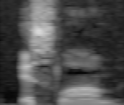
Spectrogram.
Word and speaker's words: Islam: Oh, so the proper pronunciation is a soft S for both Islam and Muslim. You know, there's almost a war on vernacular. So if you say Islam or Muslim, it has this very negative vibe to it. So the actual proper pronunciation is just Islam and Muslim, a very soft sound.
